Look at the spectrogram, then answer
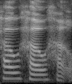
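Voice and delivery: put-on sarcastic character voice. A co-host, just introduced by the podcast host, greets listeners in a sarcastic Santa voice. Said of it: "like sarcastic Santa".

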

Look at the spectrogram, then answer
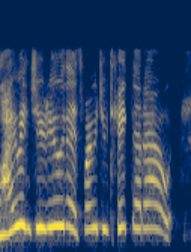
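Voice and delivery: very high, shrill, loud screaming outburst. A speaker recalls screaming at their cat while reading the script, retelling screaming at cat. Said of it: "like screamed".

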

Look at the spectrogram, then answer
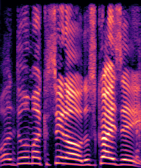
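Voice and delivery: very loud, high, botched yelling voice. Trying an Al Pacino impression of a casino scene: bad Al Pacino impression. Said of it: "I can't do a fucking Al Pacino".

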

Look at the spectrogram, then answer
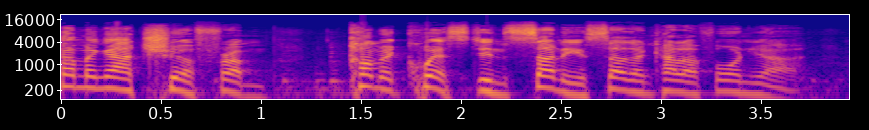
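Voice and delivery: Scottish-accented speech. Trying out accents while giving the show intro; Scottish accent. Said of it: "it's Scottish".

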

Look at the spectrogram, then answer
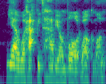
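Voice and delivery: normal talking voice

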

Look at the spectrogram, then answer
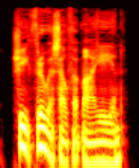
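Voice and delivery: usual speaking voice

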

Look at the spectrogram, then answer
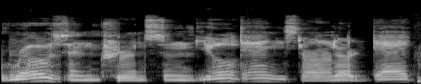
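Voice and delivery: flat, monotone robot voice. Announcing next week's play title, in a flat robot voice. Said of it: "Flat effect".

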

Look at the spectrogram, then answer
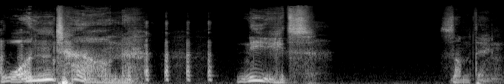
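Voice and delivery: epic, swooping movie trailer announcer voice. Co-hosts discuss a friend's trailer voice; one tries it: movie trailer voiceover voice. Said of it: "The trailer voice".

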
